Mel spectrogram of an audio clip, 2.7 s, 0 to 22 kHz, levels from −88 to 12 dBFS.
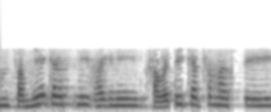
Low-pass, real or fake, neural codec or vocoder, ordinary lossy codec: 3.6 kHz; real; none; AAC, 16 kbps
